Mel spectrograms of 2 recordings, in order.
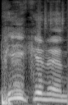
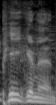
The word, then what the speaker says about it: Peekinin: Peekinin. That's how you pronounce it. All you guys that are staring at the screen wondering how to pronounce his name. Peekinin.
